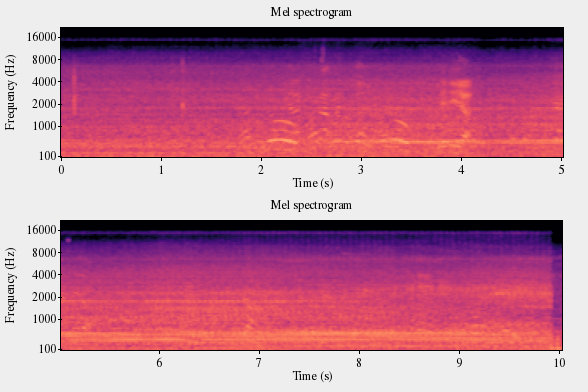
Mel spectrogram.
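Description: Men in a small crowd talk and call out outdoors.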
